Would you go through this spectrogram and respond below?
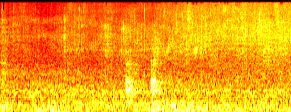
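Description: A tablespoon of butter melting in a frying pan over a low flame gives a soft, steady sizzle, with two brief scraping clicks midway, no talk.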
